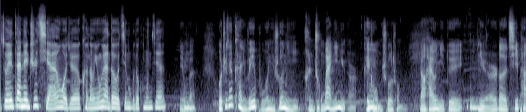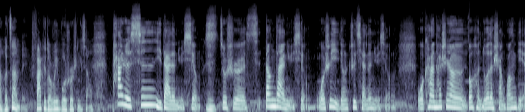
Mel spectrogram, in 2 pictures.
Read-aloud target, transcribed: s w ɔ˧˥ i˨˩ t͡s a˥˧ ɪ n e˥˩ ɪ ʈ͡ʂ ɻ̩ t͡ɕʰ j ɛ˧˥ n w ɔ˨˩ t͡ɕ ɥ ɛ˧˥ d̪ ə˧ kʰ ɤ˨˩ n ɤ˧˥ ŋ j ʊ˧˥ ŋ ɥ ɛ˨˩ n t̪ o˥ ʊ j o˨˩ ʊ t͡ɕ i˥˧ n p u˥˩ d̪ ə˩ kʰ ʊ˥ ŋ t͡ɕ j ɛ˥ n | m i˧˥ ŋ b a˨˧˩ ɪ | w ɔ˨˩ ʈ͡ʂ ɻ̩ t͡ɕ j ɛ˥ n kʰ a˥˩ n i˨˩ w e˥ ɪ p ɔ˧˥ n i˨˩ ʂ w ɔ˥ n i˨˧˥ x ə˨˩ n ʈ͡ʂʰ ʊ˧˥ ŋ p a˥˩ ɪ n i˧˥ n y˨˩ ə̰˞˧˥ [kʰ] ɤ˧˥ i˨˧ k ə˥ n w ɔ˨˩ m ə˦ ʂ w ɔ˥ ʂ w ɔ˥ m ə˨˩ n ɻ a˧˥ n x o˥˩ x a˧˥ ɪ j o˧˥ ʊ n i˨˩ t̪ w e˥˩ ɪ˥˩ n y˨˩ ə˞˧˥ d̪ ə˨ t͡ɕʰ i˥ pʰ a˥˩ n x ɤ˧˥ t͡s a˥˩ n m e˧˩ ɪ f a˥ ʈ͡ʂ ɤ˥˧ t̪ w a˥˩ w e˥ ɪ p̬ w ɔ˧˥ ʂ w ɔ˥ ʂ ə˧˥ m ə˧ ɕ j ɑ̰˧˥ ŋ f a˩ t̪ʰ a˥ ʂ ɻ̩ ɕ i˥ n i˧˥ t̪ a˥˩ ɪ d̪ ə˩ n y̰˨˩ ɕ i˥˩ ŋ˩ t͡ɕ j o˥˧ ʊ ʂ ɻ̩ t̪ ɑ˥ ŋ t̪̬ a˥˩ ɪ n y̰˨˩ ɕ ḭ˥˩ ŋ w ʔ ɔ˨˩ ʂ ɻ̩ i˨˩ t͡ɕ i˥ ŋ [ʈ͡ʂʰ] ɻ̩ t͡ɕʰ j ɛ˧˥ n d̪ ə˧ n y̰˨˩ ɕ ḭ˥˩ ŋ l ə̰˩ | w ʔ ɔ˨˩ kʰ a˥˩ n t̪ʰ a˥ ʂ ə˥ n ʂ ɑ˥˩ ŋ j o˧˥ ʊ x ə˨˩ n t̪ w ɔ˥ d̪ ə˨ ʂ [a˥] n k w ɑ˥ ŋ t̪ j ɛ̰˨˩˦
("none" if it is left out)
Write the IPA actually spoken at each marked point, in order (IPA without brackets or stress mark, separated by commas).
kʰ, ʈ͡ʂ, a˨˩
